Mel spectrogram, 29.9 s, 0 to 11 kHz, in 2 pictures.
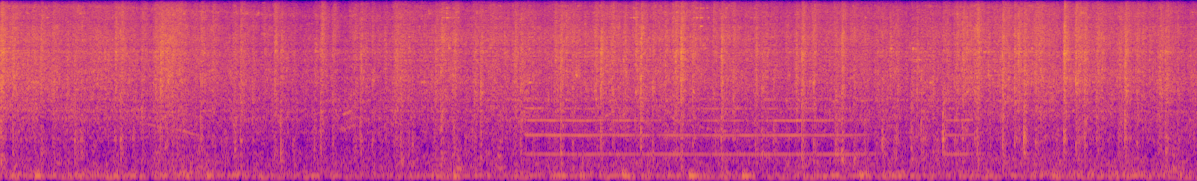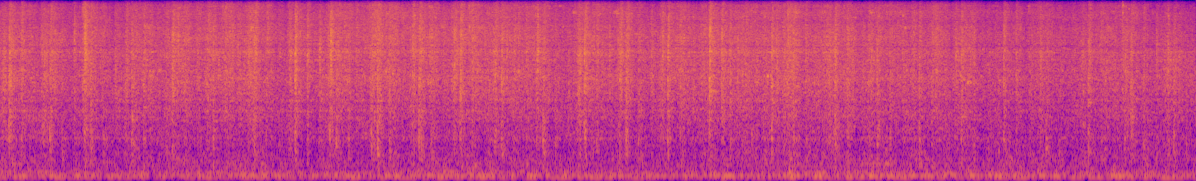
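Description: Passenger train running at speed, heard from inside a coach: steady rumble and wheel clickety-clack on the rails. About seven seconds in, the Hitachi PHA-20 locomotive's horn sounds one steady note for about four seconds, followed a second later by a short toot.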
